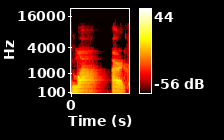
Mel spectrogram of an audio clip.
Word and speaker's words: Marc: My first name's Mark, spelled with a C, so...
